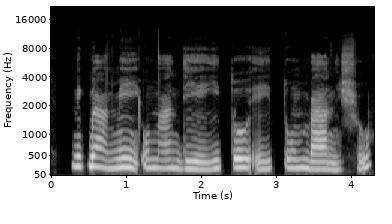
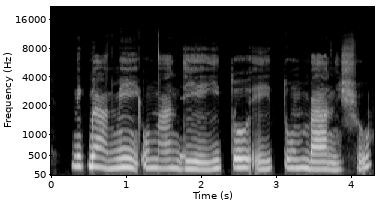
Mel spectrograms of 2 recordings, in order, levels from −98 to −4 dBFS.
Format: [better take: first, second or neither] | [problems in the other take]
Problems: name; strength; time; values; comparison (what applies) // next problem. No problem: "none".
first | noise reduction (neural mask model Resemble Enhance denoiser)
